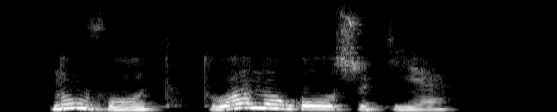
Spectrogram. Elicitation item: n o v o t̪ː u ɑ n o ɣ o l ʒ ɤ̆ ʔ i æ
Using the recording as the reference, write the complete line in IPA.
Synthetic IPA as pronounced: n u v o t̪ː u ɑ n o ɣ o l ʒ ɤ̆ k i æ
